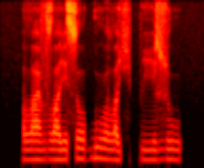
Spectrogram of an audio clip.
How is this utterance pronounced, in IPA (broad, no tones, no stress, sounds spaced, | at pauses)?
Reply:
lˠ æ v lˠ i s o ɠ u lˠ ɯ ç p i ɮ u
